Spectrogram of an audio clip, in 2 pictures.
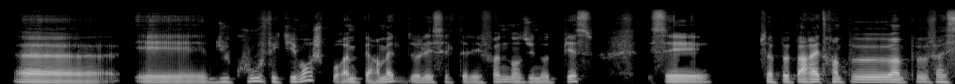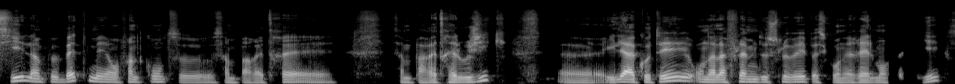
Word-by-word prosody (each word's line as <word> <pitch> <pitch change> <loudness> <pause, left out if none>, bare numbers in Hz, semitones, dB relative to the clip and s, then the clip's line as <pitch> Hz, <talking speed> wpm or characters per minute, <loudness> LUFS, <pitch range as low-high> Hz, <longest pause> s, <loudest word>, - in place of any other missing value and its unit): Heu, 90 -3 +2 0.2
et 95 -2 0
du 95 +3 -7
coup 140 - -5
effectivement, 115 - -3
je - - -2
pourrais - - 0
me 95 - -4
permettre 100 +11 -2
de 105 - -5
laisser 100 0 -2
le 95 - -17
téléphone 95 +6 -4
dans 100 -2 -2
une 95 -1 -4
autre 90 -2 -6
pièce. - - -1 0.6
C'est 105 +1 +2 0.5
ça - - -2
peut 105 - -1
paraître 120 +6 +4
un 115 - +2
peu 115 +1 +2
un 110 - +6
peu 110 +2 -5
facile, 125 - +2
un 135 - +2
peu 120 -1 -3
bête, 160 - +1
mais 135 -6 +1
en 110 -2 0
fin 125 +5 -1
de - - -7
compte, 125 +2 -5
heu, 100 -2 -5
ça 100 +3 -7
me 90 - -6
paraîtrait 110 +4 -3 0.6
ça - - -10
me 95 - -4
paraîtrait 100 +3 +1
logique. 110 - 0 0.5
Heu, 95 -1 -4
il 110 +4 +1
est - - +11
à 115 -1 +9
côté, 160 +10 +3
on 120 - -1
a 110 - +5
la 110 0 +6
flemme 125 -3 +1
de 115 - -1
se 110 - -2
lever 120 +1 +2
parce - - -2
qu'on 100 -2 -3
est 95 - 0
réellement 100 0 0
fatigué 145 +11 -6
105 Hz, 185 wpm, -24 LUFS, 95-120 Hz, 0.6 s, est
